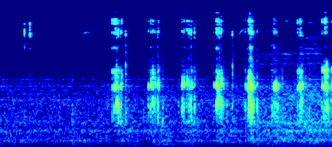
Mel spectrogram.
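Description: Faint clicks of a computer mouse: a quick pair about a third of a second in, then a run of short ticks about two a second from about a second and a half in, from the scroll wheel or buttons.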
